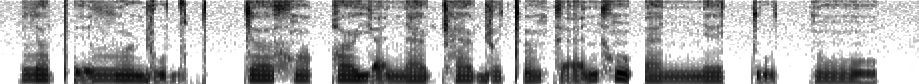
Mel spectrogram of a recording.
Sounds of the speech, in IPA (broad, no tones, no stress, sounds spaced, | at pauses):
l œ pʼ ḛ lː õ ɖ ṵ d̪ e q tː œ x õ q y j æ̰ n æ ʈʰ æ ɖ ø tʼ œ̃ k æ̰ n x ũ ʔ æ nː e tː ṵ tː õ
